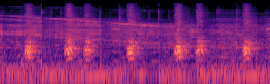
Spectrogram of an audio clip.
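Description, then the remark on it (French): A dog locked in a crate in the middle of a corridor barks repeatedly in steady, evenly spaced bursts, about six barks over a few seconds, moderately loud over a low rumbling background hum. “Les hommes sont prêts à tirer, le chien enfermé dans sa case au milieu du couloir.”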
